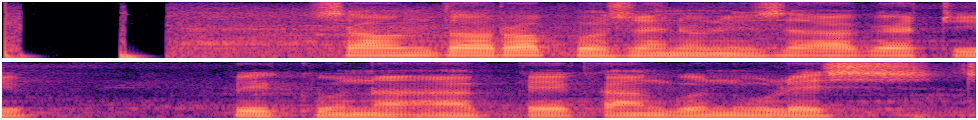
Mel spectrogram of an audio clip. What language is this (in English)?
Javanese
